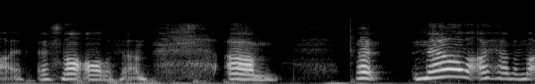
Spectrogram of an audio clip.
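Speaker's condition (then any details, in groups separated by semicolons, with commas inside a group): Tongue cancer surgery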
